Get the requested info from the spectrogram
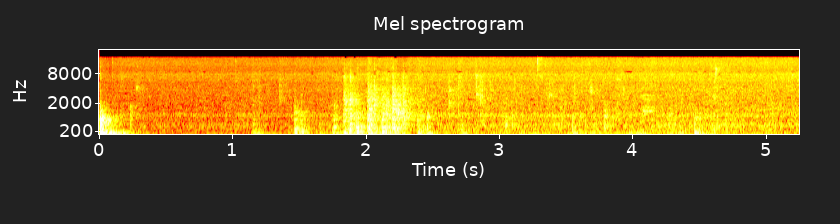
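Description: Churros frying in hot oil in a pan, a faint steady sizzle. It is broken by a knock at the start and, about two seconds in, a spoon scraping and clattering in a saucepan of thick Spanish hot chocolate.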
